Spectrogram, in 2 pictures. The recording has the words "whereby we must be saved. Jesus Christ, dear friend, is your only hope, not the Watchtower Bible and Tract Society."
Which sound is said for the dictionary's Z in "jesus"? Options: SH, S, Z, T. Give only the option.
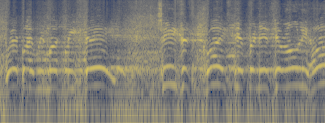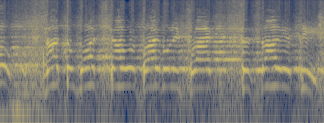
Z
